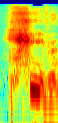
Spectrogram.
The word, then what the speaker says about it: Khiva: Now, I'm pronouncing it Khiva, not because I have a cold, but because it's one of these places spelt K-H-I-V-A.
